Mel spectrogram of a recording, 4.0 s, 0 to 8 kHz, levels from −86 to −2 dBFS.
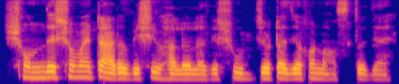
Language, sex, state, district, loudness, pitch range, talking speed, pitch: Bengali, female, West Bengal, Kolkata, -20 LUFS, 135-160 Hz, 150 wpm, 145 Hz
